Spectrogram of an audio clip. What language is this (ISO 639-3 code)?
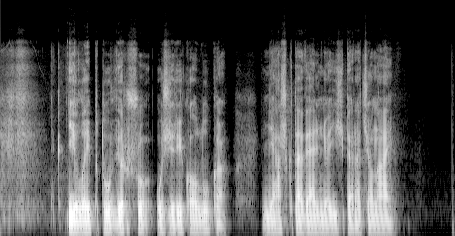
lit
